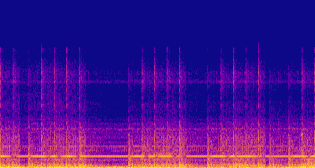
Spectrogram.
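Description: Rapid gunfire in the sci-fi game Empyrion during a ground assault, a steady stream of evenly spaced shots with a constant tonal hum running underneath, loud and unbroken throughout.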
